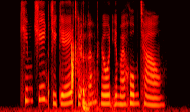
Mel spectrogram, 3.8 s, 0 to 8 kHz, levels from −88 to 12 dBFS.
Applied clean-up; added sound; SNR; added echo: neural diffusion model UNIVERSE++.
